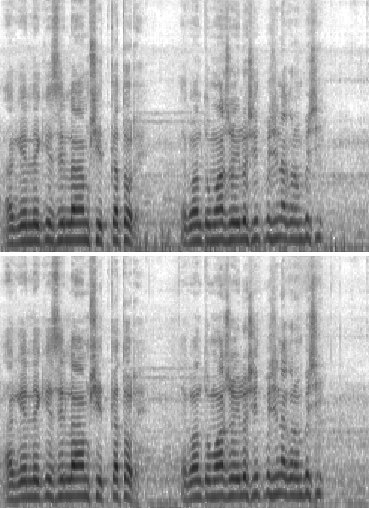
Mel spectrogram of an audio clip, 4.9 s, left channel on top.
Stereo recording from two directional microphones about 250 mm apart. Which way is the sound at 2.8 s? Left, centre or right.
Left.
